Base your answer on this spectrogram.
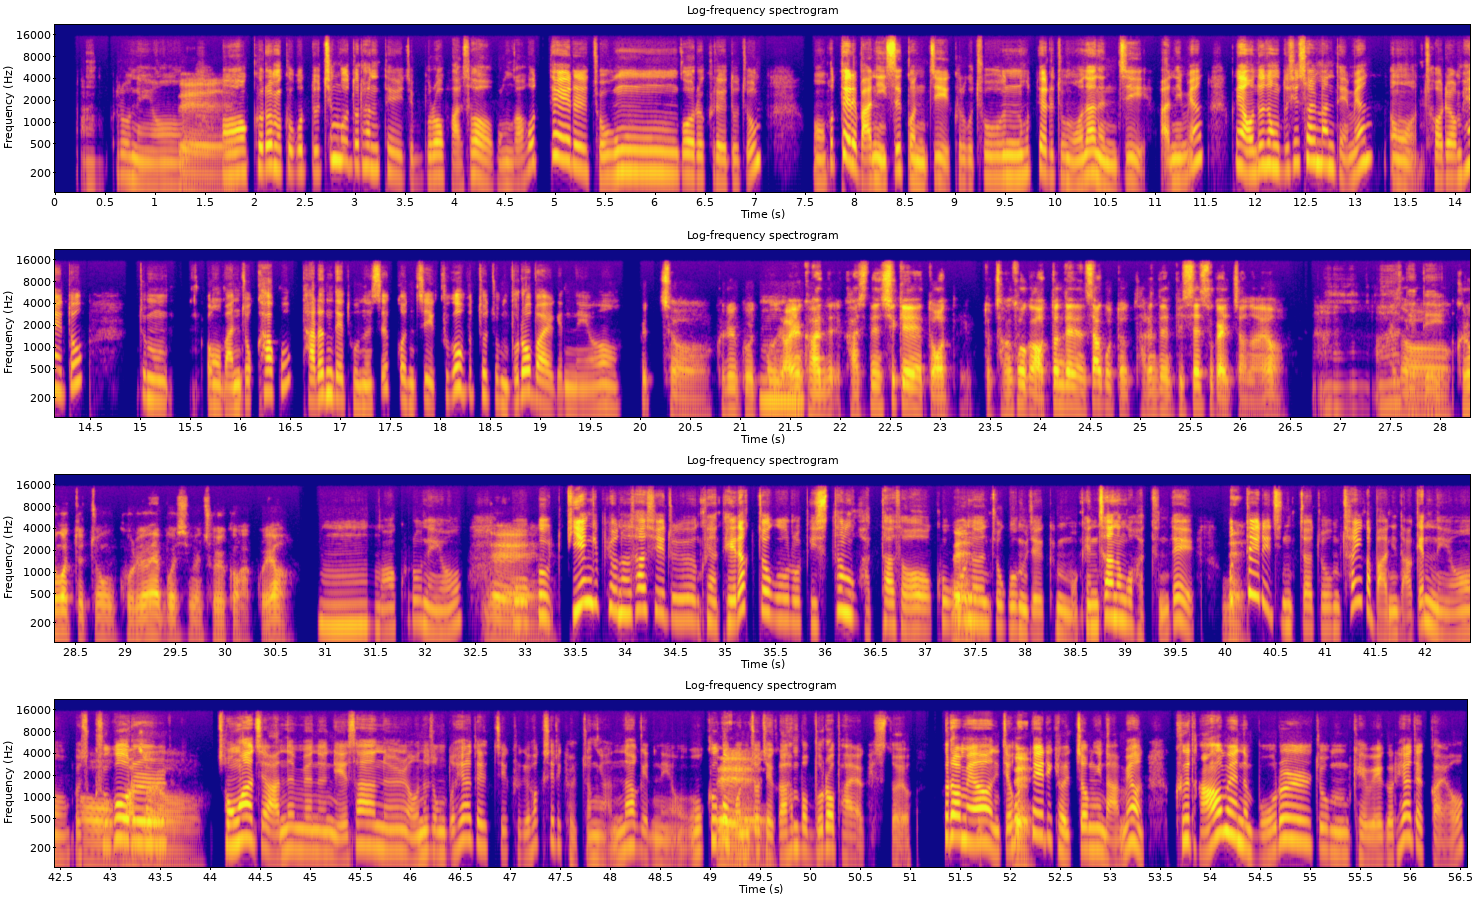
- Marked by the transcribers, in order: tapping
- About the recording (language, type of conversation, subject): Korean, advice, 예산을 아끼면서 재미있는 여행을 어떻게 계획하면 좋을까요?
